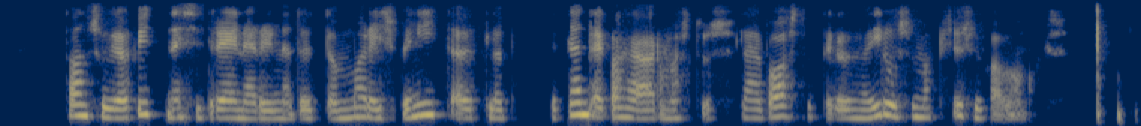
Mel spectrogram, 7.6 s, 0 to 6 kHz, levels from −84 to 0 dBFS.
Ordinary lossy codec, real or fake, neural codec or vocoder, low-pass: AAC, 32 kbps; fake; codec, 16 kHz, 6 kbps, DAC; 5.4 kHz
